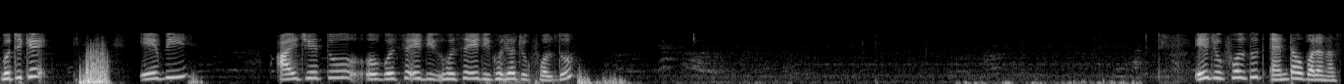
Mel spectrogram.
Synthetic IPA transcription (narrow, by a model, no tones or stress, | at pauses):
ɡoʈike | ebi | ajd͡ʑet̪uoɡojsʰeeɖiɦosʰeejɖiɡʱoliad͡ʑuɡfɔlt̪u | ejd͡ʑuɡfɔlt̪ut̪ɛnʈaop̬aɾanasʰ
